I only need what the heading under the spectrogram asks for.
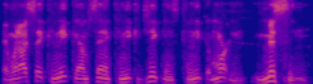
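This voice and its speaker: A man's voice: medium pitch, expressive, fairly quick, mellow, no echo. A man hosting a casual livestream, rambling and repeating himself as he talks straight to his viewers. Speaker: livestream host.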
